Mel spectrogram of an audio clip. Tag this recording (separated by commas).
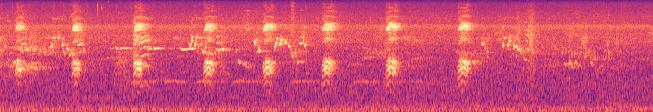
Wild animals, Animal, Bird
